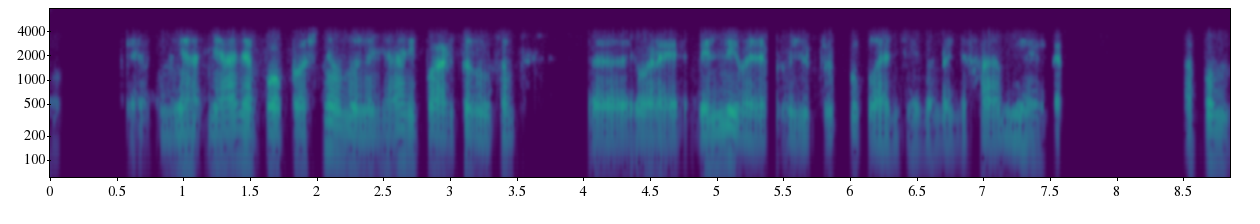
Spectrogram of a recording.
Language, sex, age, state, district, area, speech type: Malayalam, male, 18-30, Kerala, Idukki, rural, conversation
